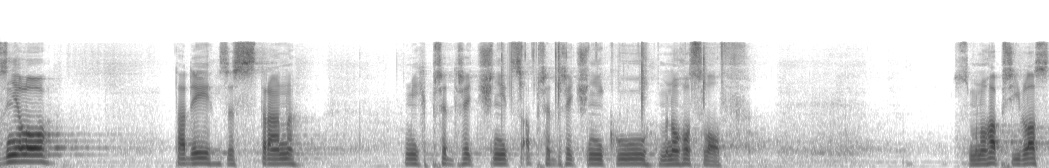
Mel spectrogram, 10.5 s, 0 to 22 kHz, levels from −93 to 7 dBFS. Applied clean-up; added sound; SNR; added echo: neural separator model SepFormer DNS4.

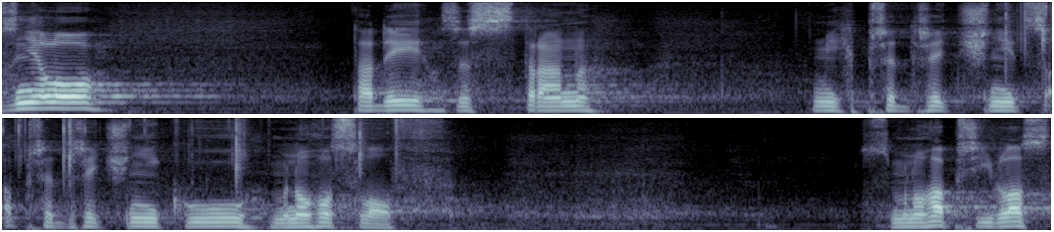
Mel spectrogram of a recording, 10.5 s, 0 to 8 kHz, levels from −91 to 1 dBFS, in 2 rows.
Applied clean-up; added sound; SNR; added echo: none; Crackle / Crushing; 18 dB; none.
